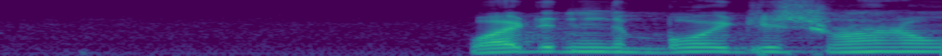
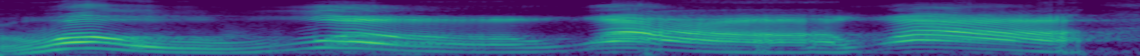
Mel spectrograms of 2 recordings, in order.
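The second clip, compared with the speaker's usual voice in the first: storm wails; 5 semitones higher, 4 dB louder, much slower than usual. Acted. Boat rocking in the storm.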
